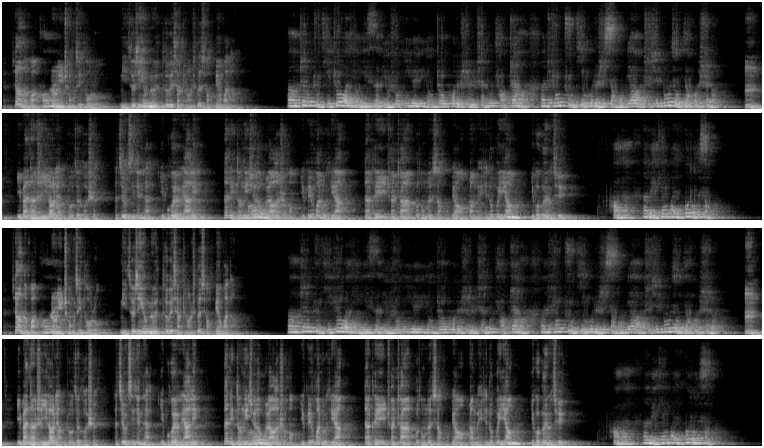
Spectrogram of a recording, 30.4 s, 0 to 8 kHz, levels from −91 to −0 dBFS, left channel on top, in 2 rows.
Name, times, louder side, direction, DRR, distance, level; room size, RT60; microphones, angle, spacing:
voice 1, 0.2-0.7 1.0-1.9 2.3-4.7 14.8-15.2 15.5-17.1 17.5-19.1 19.6-22.0 22.4-25.4 25.8-26.5, right 1 dB, 45° right, 3 dB, 3.2 m, -28 dB
voice 2, 0.8-1.1 2.8-3.0 5.7-14.3 20.1-20.5 25.3-25.5 27.4-29.3, equal, 45° left, -1 dB, 5.0 m, -25 dB
27.5 x 14.5 x 9.3 m, 0.96 s
head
